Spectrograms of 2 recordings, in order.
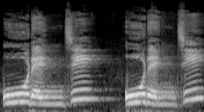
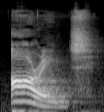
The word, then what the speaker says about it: orange: 맨날 오렌지 하셨었잖아요. 하지만 외국 나가선 또 발음 제대로 해줘야지. 자, 같이 한번 따라 말해보도록 할까요? 갑니다. orange, orange.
